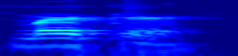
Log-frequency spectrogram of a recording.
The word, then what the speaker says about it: Myrkr: Y-S-A-L-A-M-I-R-I. – Okay, and what planet? – Can you pronounce that again? – Merkur. M-Y-R-K-R. – M-Y-R-K-R.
